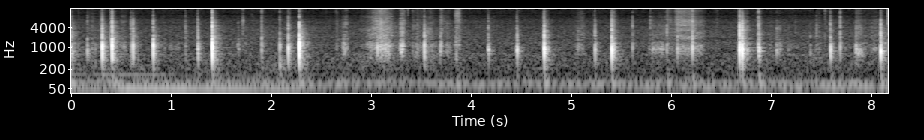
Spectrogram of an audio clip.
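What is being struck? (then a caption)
Small cardboard box. Fingertips and short nails tap the top and edges of a small, hollow, closed kraft-cardboard box resting on a dark table. The result is an irregular series of short, dry, hollow taps centered in the midrange around 1 kHz, some sharper and louder than others. A brief soft scratchy rustle comes between taps near the three-second mark.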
